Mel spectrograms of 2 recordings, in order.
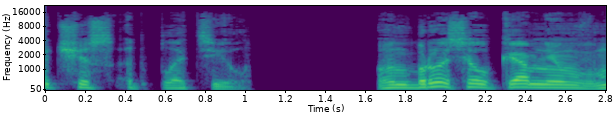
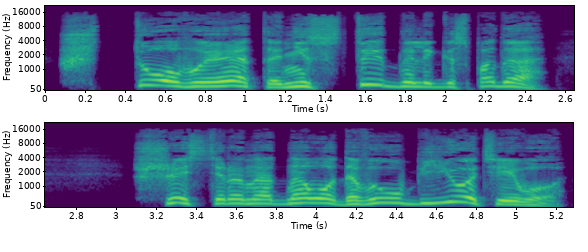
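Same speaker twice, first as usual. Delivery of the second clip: loud, raised-pitch protest; indignant shout; 8 semitones higher, 9 dB louder than usual. A narrator's reading. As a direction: shout to stop the fight. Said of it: "закричал Алёша". (возмущённый крик)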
